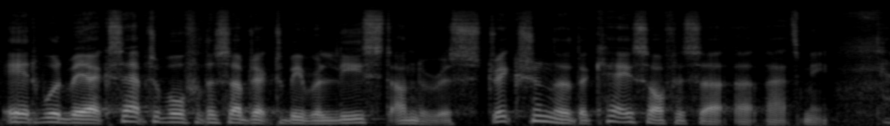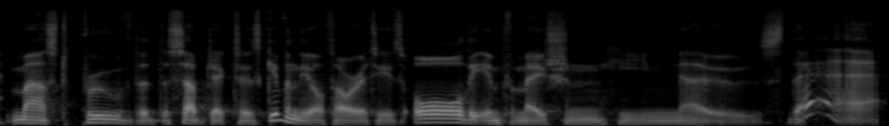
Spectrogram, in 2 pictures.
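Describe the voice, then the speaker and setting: A male actor as a condescending interrogator in a radio play, with a fairly low voice. He is measured and officious, feigning reasonableness while staying quietly menacing. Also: big pitch swings. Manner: officious, patronising, measured with pointed pauses. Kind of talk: radio drama monologue.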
